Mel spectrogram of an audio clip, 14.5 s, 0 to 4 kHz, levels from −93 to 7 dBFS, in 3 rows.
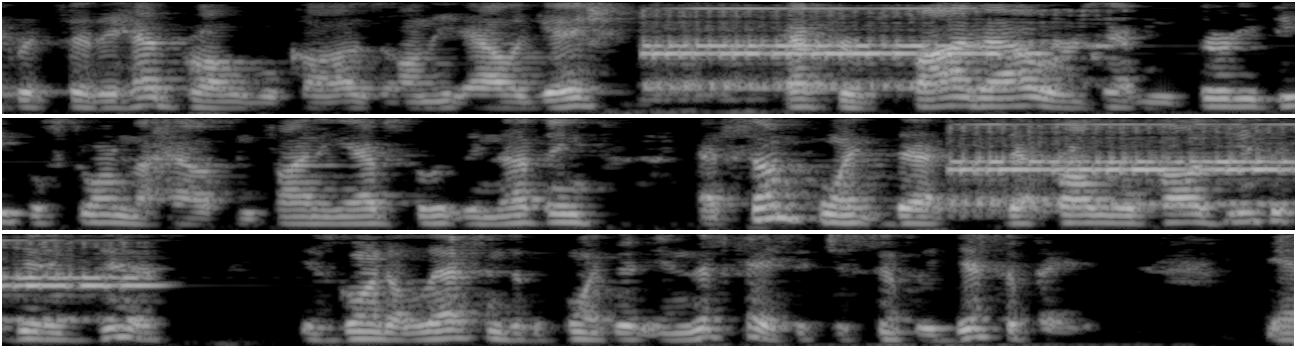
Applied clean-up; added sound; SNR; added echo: classical method Wiener filter.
